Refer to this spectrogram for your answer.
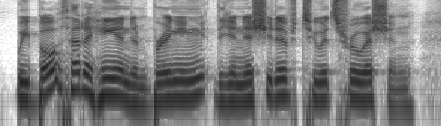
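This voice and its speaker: A man with a normal speaking voice and fairly high pitch, at a moderate pace, dry and close with no echo on a very clean recording with a silent background. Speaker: podcast host and professional fisherman. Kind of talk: casual interview.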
